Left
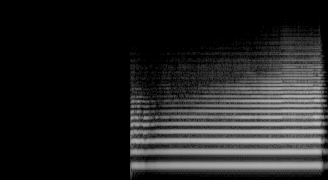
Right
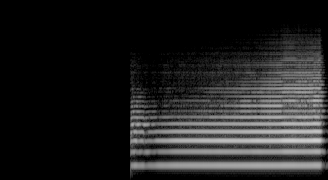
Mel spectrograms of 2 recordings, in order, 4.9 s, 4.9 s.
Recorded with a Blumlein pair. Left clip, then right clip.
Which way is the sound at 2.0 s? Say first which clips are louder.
Left 2 dB; 5° left.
